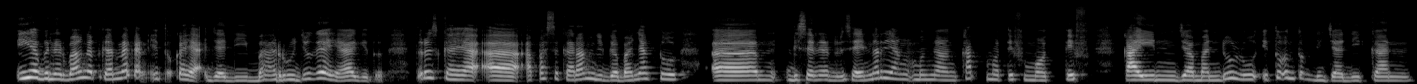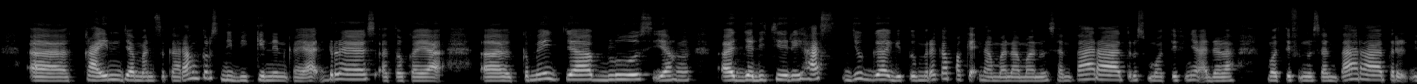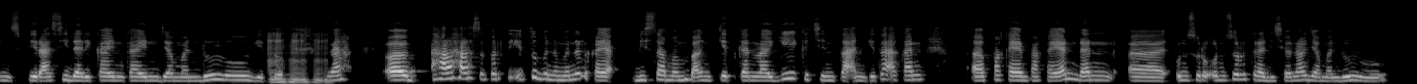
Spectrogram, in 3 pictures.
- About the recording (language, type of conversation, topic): Indonesian, podcast, Kenapa banyak orang suka memadukan pakaian modern dan tradisional, menurut kamu?
- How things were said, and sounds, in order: other background noise; in English: "dress"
